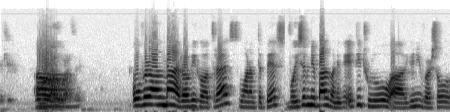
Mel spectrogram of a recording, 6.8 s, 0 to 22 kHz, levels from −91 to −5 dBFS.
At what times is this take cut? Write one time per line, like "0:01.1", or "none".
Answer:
0:04.2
